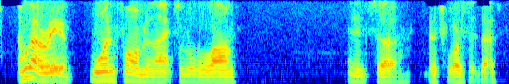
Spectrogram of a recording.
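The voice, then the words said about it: Gentlemanly Southern US accent. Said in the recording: “handsome Southern gentlemanly, you know, Southern one... Southern accent”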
